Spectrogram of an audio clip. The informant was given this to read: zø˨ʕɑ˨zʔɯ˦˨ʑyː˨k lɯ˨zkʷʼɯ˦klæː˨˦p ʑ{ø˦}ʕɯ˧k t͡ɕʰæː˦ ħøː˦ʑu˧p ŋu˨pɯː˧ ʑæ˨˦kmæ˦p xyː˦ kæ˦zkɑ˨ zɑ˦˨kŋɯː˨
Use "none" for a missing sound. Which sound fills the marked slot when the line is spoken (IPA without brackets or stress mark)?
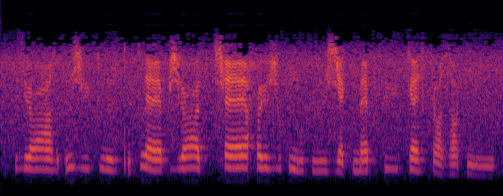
ø˦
